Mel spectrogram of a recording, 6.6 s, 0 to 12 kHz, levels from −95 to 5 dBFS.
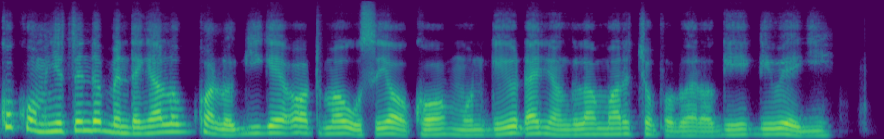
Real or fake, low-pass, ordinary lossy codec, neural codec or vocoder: fake; none; none; codec, 24 kHz, 0.5 kbps, DualCodec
